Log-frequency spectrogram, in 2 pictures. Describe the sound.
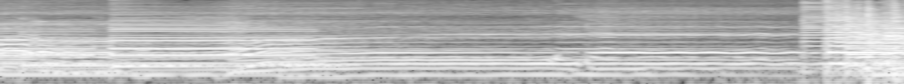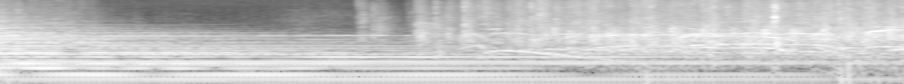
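Applause at the close of a small live concert performance: sustained musical tones ring out for about four seconds, then a burst of hearty clapping and crowd noise takes over and continues steadily to the end.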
